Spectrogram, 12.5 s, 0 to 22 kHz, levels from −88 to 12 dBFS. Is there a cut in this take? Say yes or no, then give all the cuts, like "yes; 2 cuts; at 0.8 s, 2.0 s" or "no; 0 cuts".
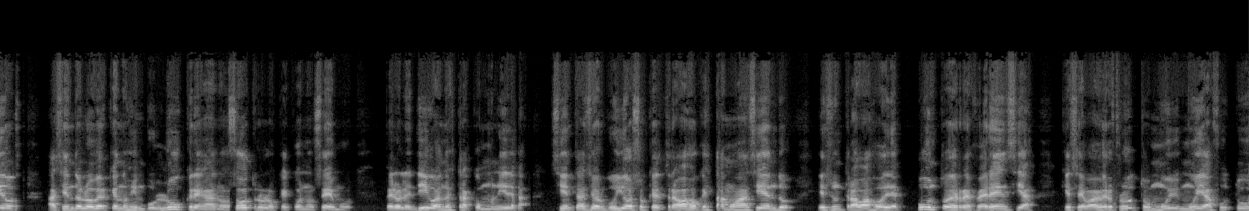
no; 0 cuts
